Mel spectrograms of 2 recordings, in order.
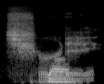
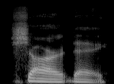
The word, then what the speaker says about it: Sade: Actually, if you look at her very, very first album, underneath her name in parentheses, it says pronounced Sade. Sade, like SHAR and then DAY.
